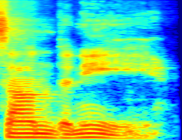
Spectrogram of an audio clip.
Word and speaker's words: Saint Denis: So it's pronounced the French way. So it's Saint Denis.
